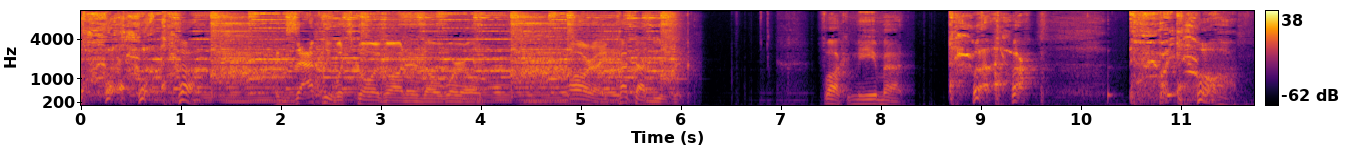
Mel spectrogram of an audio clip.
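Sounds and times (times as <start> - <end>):
heavy hacking coughs after smoking from a one-hitter: 0.0 - 1.2, 8.7 - 9.7, 10.4 - 11.5
speech: 1.0 - 6.2, 7.4 - 8.3, 8.9 - 9.7, 10.5 - 11.6.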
